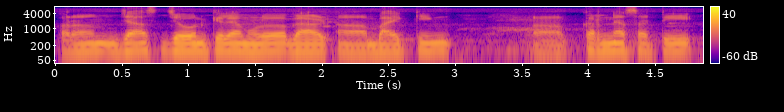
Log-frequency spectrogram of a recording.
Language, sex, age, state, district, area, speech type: Marathi, male, 45-60, Maharashtra, Osmanabad, rural, spontaneous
